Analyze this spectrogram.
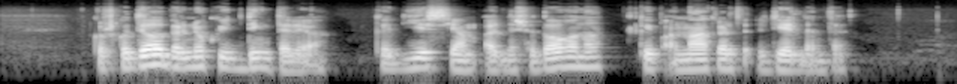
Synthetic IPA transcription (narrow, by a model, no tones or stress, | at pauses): kɐʃkoːd̪ʲeːlˠbʲɛɾʲnʲʊkʊɪd̪ʲɪŋkʲt̪ʲɛlʲɛ̰jɔ̰ | kɐ̰t̪jɪsjɛmɐ̰t̪ʲnʲɛʃʲɛd̪ɔːʋɐnɐ | kɐɪpɐ̰nɑːkɐɾt̪ʒʲd̪ʲiɛd̪ʲlʲɛ̰nʲt̪ʲɛ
